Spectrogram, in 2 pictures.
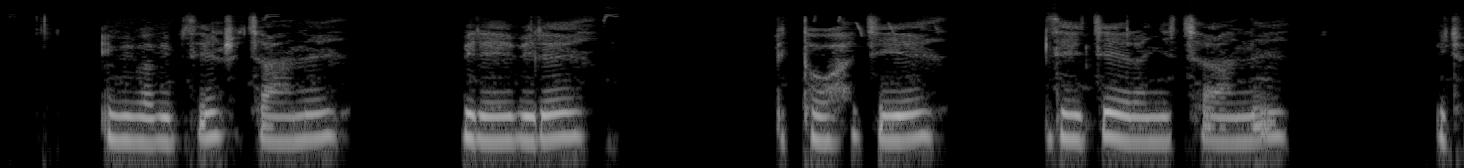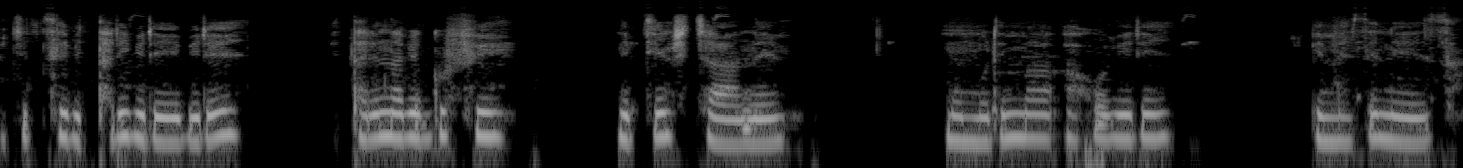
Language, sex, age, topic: Kinyarwanda, female, 25-35, health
